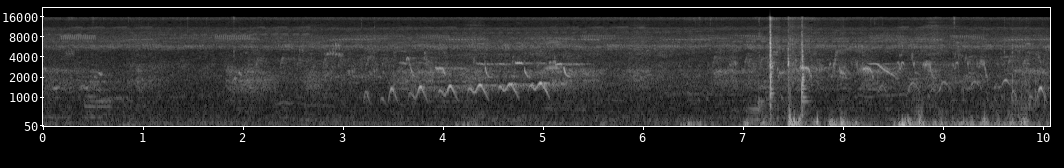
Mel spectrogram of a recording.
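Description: A bird calls in a quick run of rising and falling notes about four seconds in. From about six and a half seconds come close, uneven rumbles and a few sharp knocks as the catch is handled by the microphone.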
